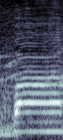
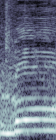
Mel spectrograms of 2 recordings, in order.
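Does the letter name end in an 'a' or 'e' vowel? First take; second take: a; e. First: The letter name ends in an 'a' vowel. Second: The letter name ends in an 'e' vowel. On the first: The speaker calls it right. "যেটা হবে আলিফ, বা" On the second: The speaker calls it wrong. "সেই ছোটবেলায় পড়ছি আলিফ, বে ... আমাদের পড়াটা ছিল ভুল"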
